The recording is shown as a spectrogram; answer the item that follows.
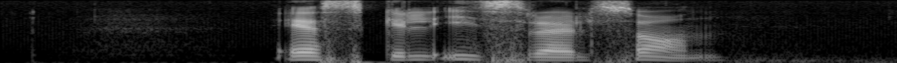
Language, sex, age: Swedish, female, 43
